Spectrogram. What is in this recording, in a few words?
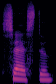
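"s'est", female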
